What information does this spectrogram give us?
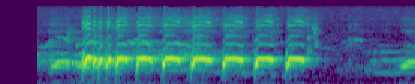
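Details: Zebra dove (perkutut lokal) used as a lure so other doves reply: a clear run of about nine quick, evenly spaced rolling coo notes over two seconds, then silence and a brief soft coo.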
